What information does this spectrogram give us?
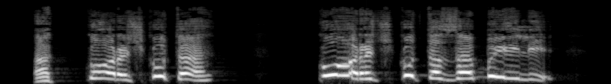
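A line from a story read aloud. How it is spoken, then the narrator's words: Sudden terrified exclamation. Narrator (Russian): Вдруг воскликнул он в страшном испуге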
